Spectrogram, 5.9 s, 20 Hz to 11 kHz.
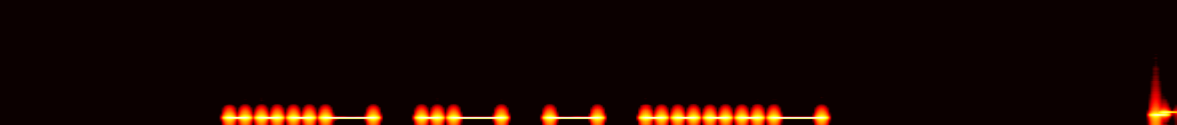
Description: Morse code, heard as a keyed tone, about 15 wpm, 700 Hz. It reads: VAT4
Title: All Cut Numbers - 4-Digit 15wpm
